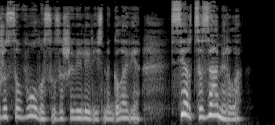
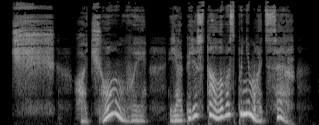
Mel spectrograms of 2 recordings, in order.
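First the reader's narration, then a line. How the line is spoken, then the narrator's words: Agitated speech. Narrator (Russian): Взволнованно произнесла Фрида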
